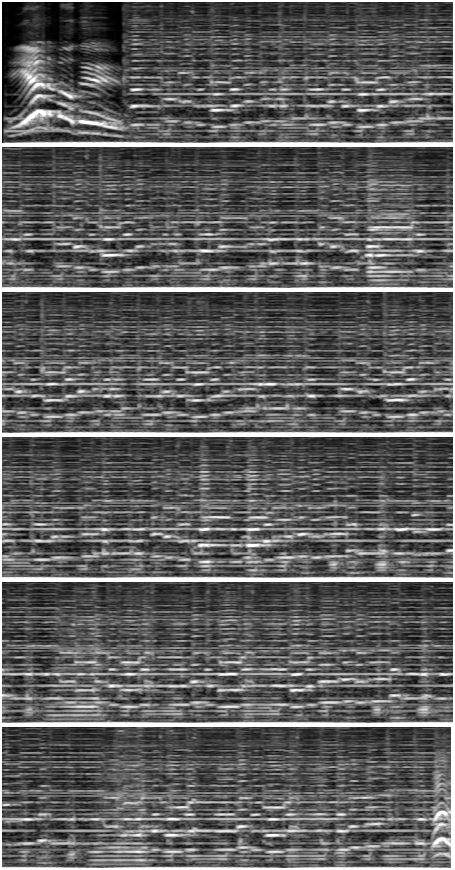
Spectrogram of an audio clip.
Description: danse : branle : avant-deux
Pièce musicale éditée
